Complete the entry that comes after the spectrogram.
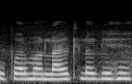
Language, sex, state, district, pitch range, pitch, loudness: Chhattisgarhi, female, Chhattisgarh, Korba, 245-260 Hz, 255 Hz, -13 LUFS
